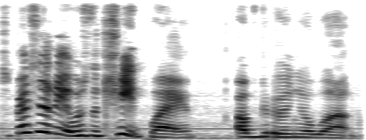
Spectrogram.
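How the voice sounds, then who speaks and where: Bright-voiced woman doing chatty game commentary. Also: mid-range voice, brisk, slight background noise. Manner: chatty, expressive, swears casually. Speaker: game streamer. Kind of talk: casual let's play commentary.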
